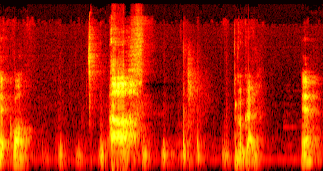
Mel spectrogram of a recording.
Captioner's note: tuts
